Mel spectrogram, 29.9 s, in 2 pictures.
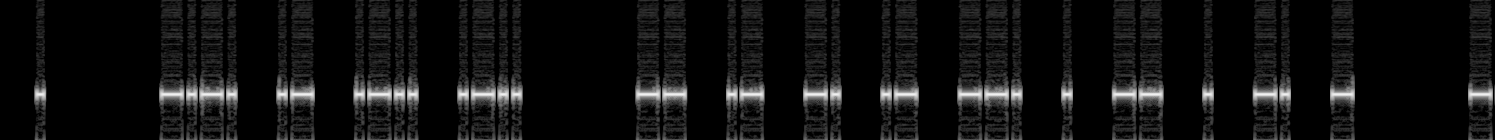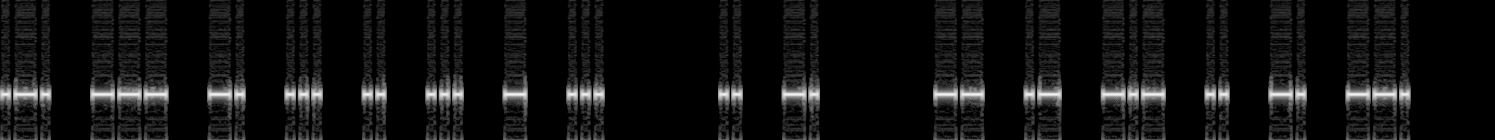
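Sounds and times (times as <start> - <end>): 
morse code at 5 wpm: 1.6 - 5.2, 6.4 - 13.6, 14.7 - 21.1, 22.2 - 23.2, 24.3 - 29.1.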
